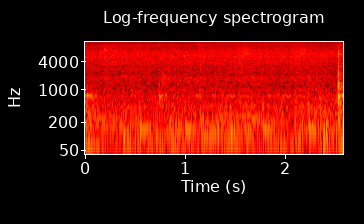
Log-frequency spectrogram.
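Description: Onions fry in a pan with a little salt while an Indian dish is being cooked. A soft, steady, faint sizzle runs throughout, ending with a short sharp clatter.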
